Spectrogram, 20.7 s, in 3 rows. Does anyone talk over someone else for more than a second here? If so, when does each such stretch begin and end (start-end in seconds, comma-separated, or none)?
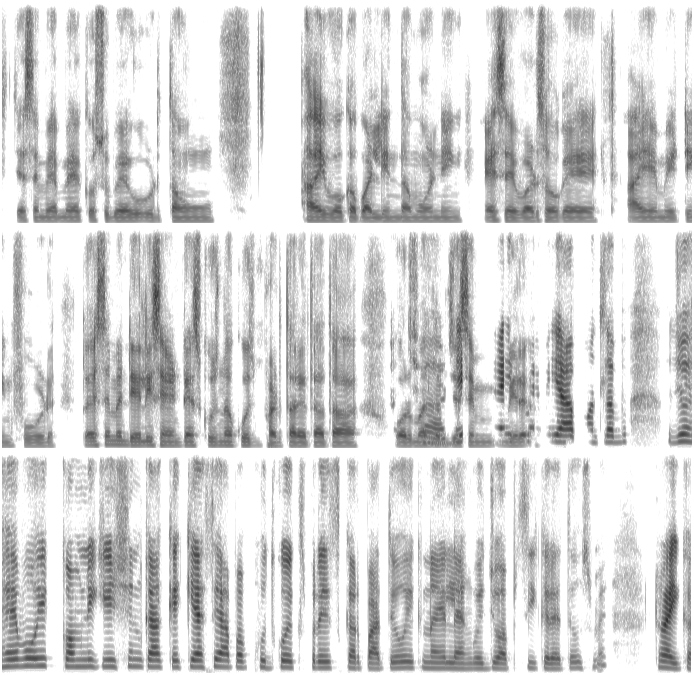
10.8-12.2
